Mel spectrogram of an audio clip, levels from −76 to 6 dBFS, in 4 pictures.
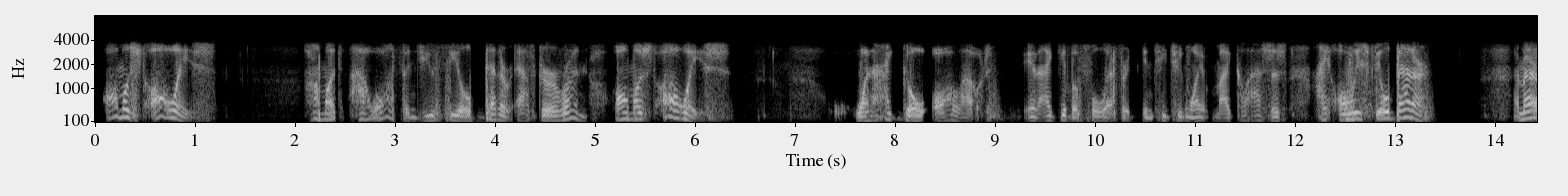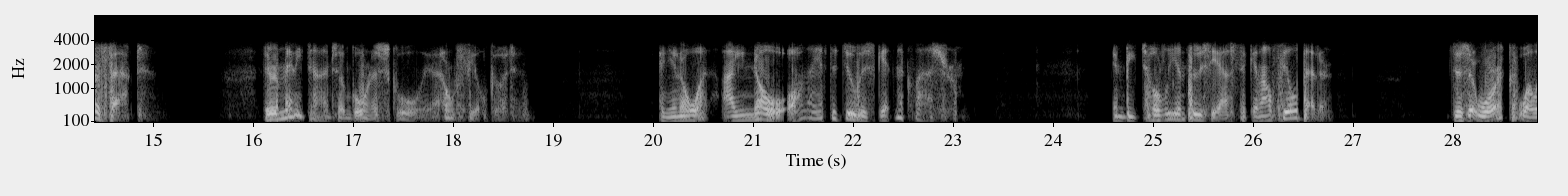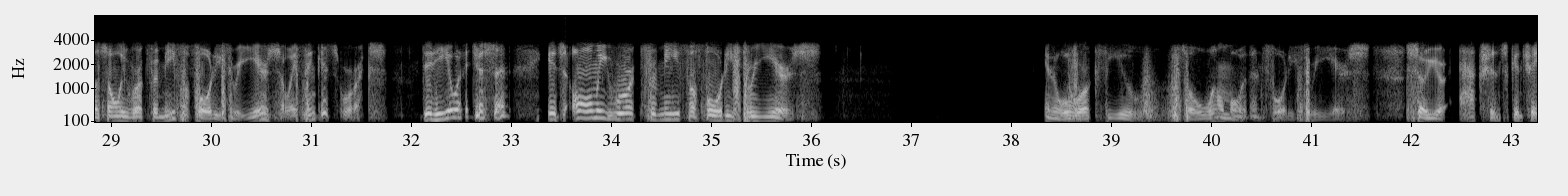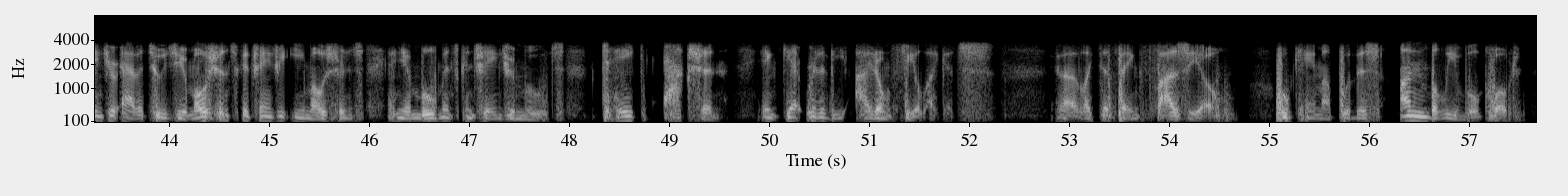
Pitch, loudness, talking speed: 135 Hz, -23 LUFS, 175 wpm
